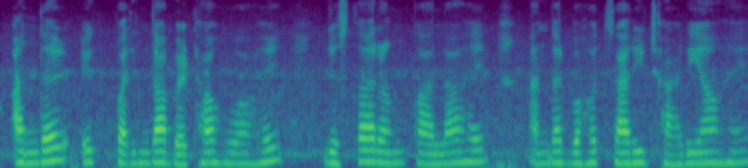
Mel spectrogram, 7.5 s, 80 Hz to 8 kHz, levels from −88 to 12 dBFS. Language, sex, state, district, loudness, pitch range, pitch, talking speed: Hindi, female, Bihar, Jamui, -19 LUFS, 180-190 Hz, 185 Hz, 120 wpm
